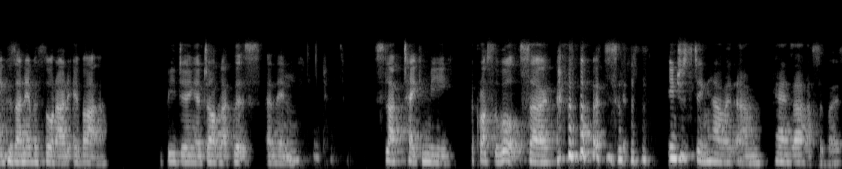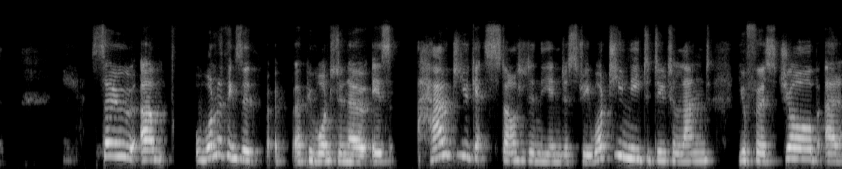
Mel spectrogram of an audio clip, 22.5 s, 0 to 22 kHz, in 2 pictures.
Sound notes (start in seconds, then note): 7.5 chuckling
